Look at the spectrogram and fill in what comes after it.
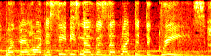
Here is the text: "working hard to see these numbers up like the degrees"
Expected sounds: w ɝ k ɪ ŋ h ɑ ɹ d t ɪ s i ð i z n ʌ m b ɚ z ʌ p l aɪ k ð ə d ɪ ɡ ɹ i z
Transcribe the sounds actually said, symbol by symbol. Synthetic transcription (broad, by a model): w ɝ k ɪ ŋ h ɑ ɹ d t ɪ s i ð i z n ʌ m b ɚ z ʌ p l aɪ k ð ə d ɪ ɡ ɹ i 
